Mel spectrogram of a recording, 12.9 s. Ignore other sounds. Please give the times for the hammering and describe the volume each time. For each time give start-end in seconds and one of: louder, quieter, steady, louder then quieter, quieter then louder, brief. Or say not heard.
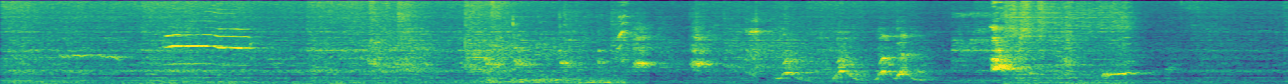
3.5-8.5 quieter then louder.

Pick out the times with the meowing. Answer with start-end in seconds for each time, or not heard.
0.6-2.5, 4.8-6.3, 10.0-11.3.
